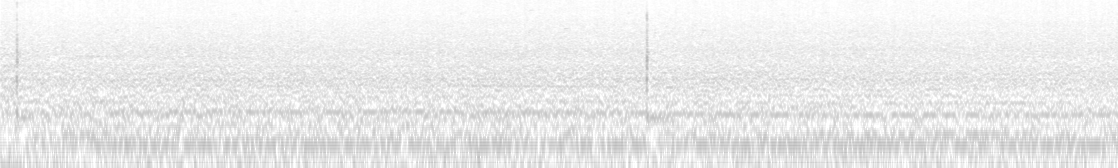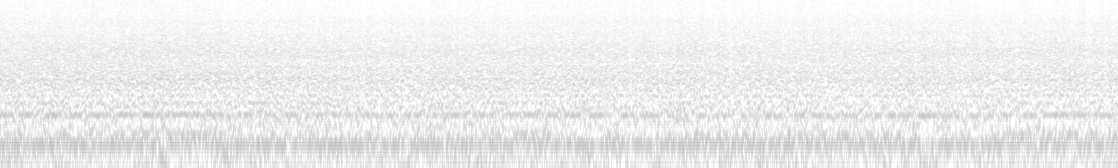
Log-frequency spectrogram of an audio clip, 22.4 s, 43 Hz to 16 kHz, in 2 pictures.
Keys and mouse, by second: 0.1-6.4 middle drag.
